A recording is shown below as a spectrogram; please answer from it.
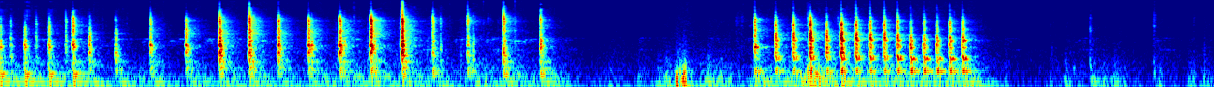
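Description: Two wooden sticks struck together in a run of sharp, ringing clacks, about three or four a second. After a pause of under two seconds they go into a fast roll of about seven a second that stops a couple of seconds before the end.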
